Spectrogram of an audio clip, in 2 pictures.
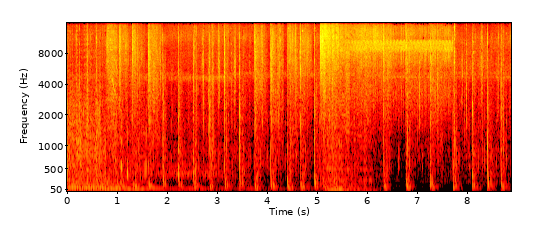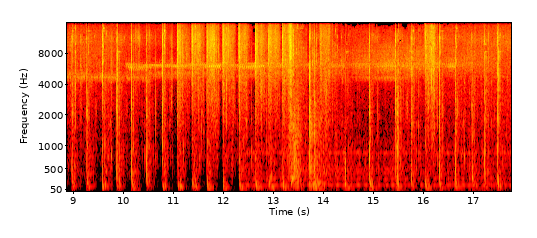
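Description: Quick footsteps tread over grass and dirt.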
